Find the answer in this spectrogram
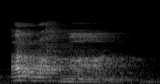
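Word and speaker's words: الرحمن: हम लोग दोहराते हैं जिसम र लाम नहीं पढ़ जाता रफ शमसिया के कुछ अ जैसे अर रहमान अस सदका अजिक देखिए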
